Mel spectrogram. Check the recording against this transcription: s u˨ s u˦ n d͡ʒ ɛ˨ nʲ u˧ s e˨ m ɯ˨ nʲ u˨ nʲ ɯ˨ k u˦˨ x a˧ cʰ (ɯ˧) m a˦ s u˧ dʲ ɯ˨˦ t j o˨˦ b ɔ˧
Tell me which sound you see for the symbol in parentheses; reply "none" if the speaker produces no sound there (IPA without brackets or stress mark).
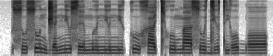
u˧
